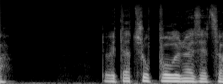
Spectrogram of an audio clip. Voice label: "trwbl", Welsh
